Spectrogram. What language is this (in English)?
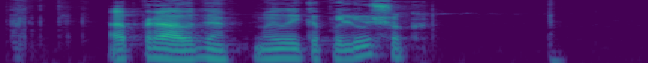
Ukrainian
